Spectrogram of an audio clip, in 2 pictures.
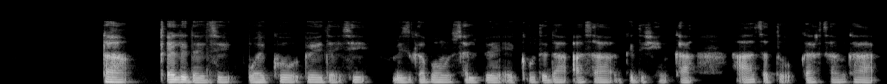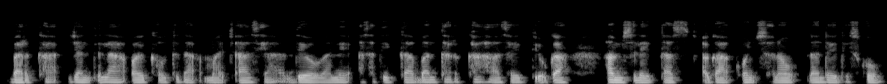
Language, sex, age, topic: Gamo, male, 25-35, government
